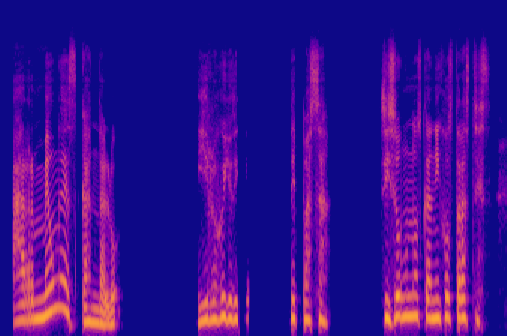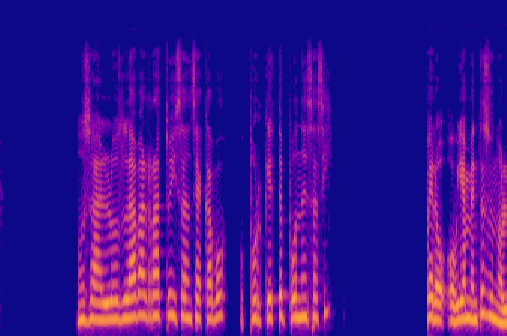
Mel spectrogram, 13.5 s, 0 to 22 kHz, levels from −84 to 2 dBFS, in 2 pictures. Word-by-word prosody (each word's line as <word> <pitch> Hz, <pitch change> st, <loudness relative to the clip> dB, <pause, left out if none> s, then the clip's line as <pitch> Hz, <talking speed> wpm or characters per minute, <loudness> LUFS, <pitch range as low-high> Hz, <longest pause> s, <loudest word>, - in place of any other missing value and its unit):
armé 205 Hz, +7 st, +1 dB
un 335 Hz, +3 st, -1 dB
escándalo 170 Hz, -, -1 dB, 1.0 s
y 185 Hz, +4 st, -1 dB
luego 205 Hz, +4 st, 0 dB
yo 210 Hz, -2 st, +1 dB
dije: 205 Hz, -, -3 dB
"¿Qué 215 Hz, -, -17 dB, 0.5 s
te 215 Hz, 0 st, -1 dB
pasa? 195 Hz, -4 st, -5 dB, 0.6 s
Si 220 Hz, -2 st, +2 dB
son 240 Hz, +1 st, +2 dB
unos 240 Hz, 0 st, +1 dB
canijos 220 Hz, +1 st, +1 dB
trastes" 220 Hz, -4 st, -2 dB, 1.3 s
o 195 Hz, +1 st, +1 dB
sea, 200 Hz, +1 st, 0 dB
los 205 Hz, +1 st, +2 dB
lava 225 Hz, +3 st, +4 dB
al 245 Hz, -, -1 dB
rato 250 Hz, +1 st, -1 dB
y 245 Hz, -, 0 dB
san 225 Hz, -2 st, -1 dB
se 225 Hz, -, 0 dB
acabó, 220 Hz, +3 st, -3 dB, 0.2 s
¿por 205 Hz, -3 st, -2 dB
qué 220 Hz, 0 st, +1 dB
te 245 Hz, +2 st, -1 dB
pones 230 Hz, 0 st, 0 dB
así? 280 Hz, +6 st, -6 dB, 1.3 s
Pero, 205 Hz, -5 st, +4 dB
obviamente, 200 Hz, +6 st, +3 dB
eso 245 Hz, -4 st, +1 dB
no 180 Hz, -6 st, +4 dB
lo 155 Hz, -, +5 dB
215 Hz, 155 wpm, -22 LUFS, 200-235 Hz, 1.3 s, lo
